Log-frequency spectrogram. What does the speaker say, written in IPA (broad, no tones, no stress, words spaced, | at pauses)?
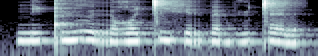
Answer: ni ǃʉɣɵ rɵʁʷiǀi xerpɛbʱʉǀɛl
